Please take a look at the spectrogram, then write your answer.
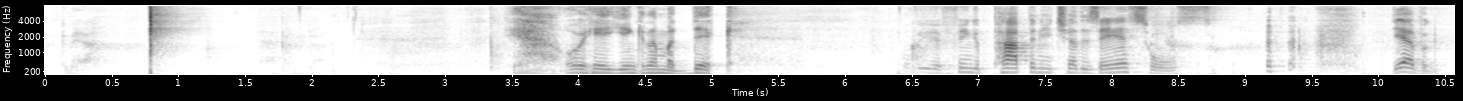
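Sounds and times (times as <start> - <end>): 
sharp quick hand claps: 0.8 - 1.2
speech: 3.5 - 5.2, 6.7 - 10.5.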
